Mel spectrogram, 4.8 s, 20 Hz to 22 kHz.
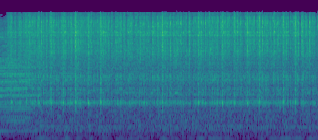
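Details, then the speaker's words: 1935 Singer 95-60 industrial sewing machine, revived after arriving not sewing, sewing six layers of commercial-grade canvas: quick steady ticking near three stitches a second over an even motor whir, running without labouring under load. "listen to that machine working you can hear that machine just going"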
